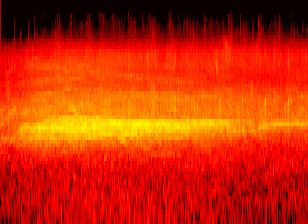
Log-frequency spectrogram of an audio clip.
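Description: Large audience applauding and cheering. The sound swells over the first second, is loudest for the next couple of seconds, then fades over the last part.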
